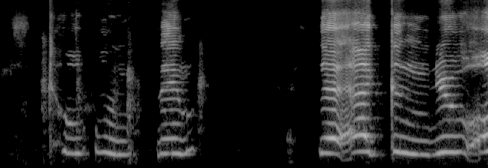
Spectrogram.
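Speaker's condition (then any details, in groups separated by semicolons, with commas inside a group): Cerebral palsy; speech affected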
